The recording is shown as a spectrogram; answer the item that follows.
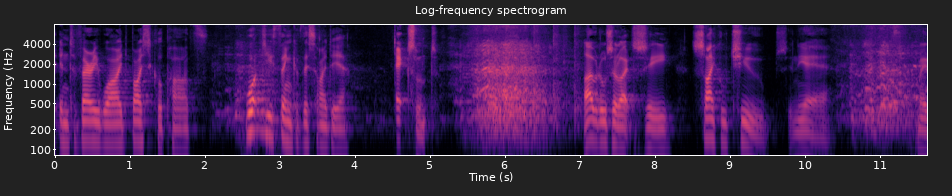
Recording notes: Recorded at the BBC Radio Theatre in 2008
